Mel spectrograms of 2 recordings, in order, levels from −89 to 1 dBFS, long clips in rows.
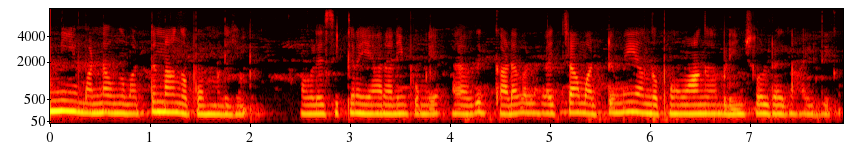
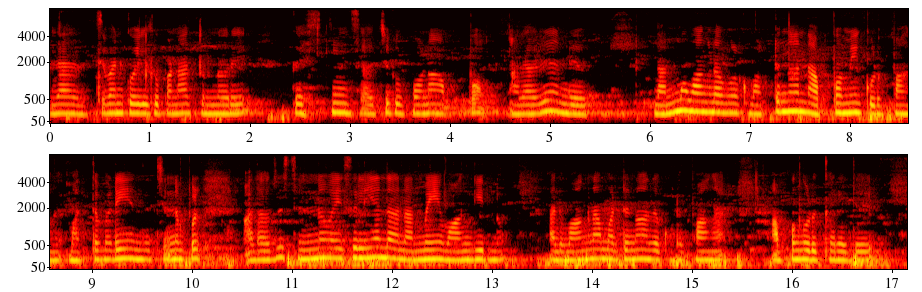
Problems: constant background noise, continuous background conversations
